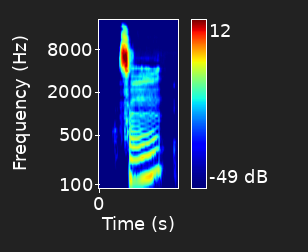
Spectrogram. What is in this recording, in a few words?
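"ceng5", Teochew, chaoyang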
